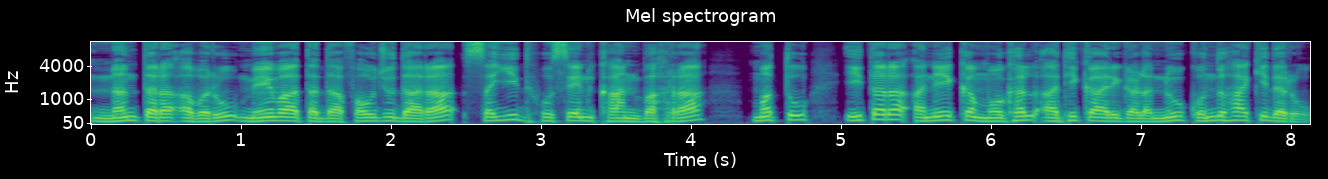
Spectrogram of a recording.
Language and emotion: Kannada, neutral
